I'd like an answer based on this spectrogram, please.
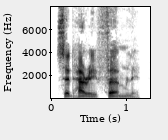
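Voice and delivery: usual speaking voice

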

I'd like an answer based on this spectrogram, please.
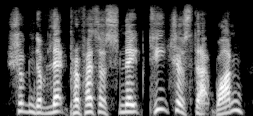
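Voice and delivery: high, furious jab. Acted. Harry scolds Lockhart furiously. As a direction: fling the words in anger. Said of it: "said Harry furiously".

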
